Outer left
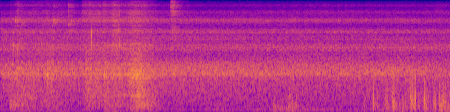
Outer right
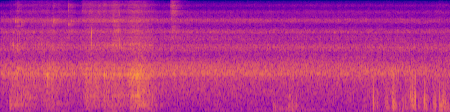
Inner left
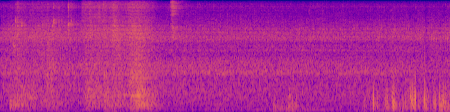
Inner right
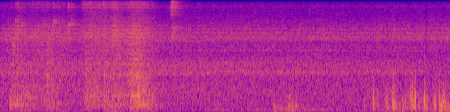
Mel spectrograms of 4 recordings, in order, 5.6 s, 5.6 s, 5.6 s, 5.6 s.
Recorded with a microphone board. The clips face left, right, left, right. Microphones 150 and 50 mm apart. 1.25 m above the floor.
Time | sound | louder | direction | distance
0.1 | a zipper | outer right 1 dB, inner right 3 dB | 20° right (ahead or behind) | 0.8 m
2.1 | scissors | even, inner right 1 dB | 60° right (ahead or behind) | 2.5 m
